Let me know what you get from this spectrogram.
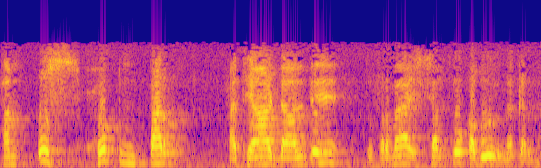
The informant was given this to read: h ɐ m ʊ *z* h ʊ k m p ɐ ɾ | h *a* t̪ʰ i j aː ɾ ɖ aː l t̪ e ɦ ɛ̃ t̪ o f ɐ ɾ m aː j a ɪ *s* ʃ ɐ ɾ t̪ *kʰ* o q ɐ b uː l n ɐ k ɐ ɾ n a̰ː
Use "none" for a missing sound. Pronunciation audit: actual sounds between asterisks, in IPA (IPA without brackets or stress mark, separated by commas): s, ɐ, s, k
